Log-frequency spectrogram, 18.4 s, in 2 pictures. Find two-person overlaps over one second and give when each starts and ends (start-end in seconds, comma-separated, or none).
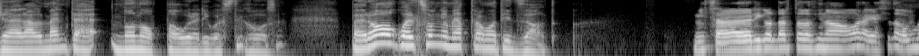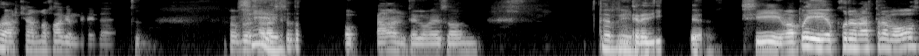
none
